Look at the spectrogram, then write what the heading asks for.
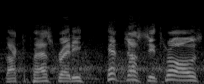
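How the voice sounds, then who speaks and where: A man with a somewhat high voice calls a live football game for radio. His delivery comes in short, clipped phrases that follow the action. Clear stadium noise sits behind him throughout the broadcast. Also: brisk. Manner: clipped running description, excitable on big plays. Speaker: radio play-by-play announcer.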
